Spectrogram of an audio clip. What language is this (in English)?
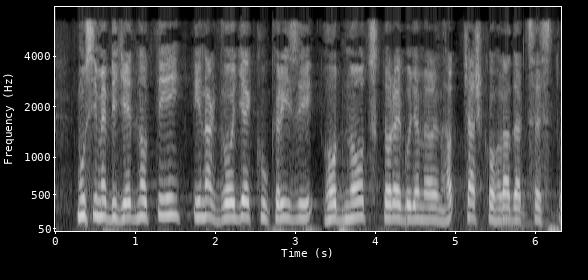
Slovak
